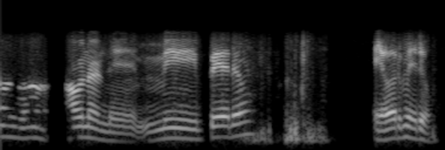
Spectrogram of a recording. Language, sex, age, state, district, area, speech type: Telugu, male, 18-30, Telangana, Bhadradri Kothagudem, urban, conversation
